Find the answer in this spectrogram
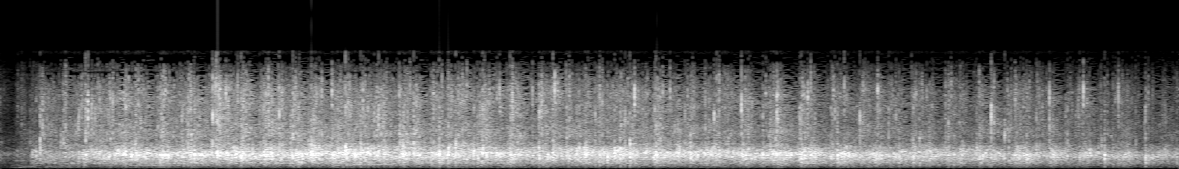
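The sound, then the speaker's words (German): Sustained, loud applause from a conference audience, a dense steady patter of many hands clapping throughout with no gaps, mixed with faint crowd noise. “Die haben einen Beifall verdient.”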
